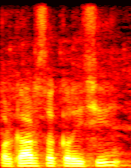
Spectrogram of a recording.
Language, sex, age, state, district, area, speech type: Maithili, male, 30-45, Bihar, Muzaffarpur, urban, spontaneous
